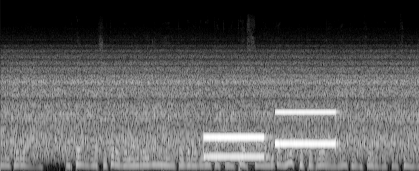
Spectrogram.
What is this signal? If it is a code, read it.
Aircraft SELCAL, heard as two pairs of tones, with radio hiss, room echo and speech in Italian. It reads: BK-HS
